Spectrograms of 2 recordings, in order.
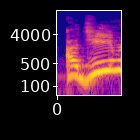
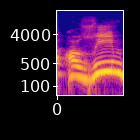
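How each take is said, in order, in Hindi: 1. बीच का व्यंजन 'j' की आवाज़ है। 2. बीच का व्यंजन 'z' की आवाज़ है। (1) "अजीम नहीं पढ़ना" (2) "देखो मैं क्या कह रहा हूँ, सुबहान रब्बी यल अज़ीम पढ़ना है"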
